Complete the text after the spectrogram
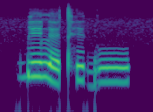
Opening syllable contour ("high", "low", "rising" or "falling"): high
